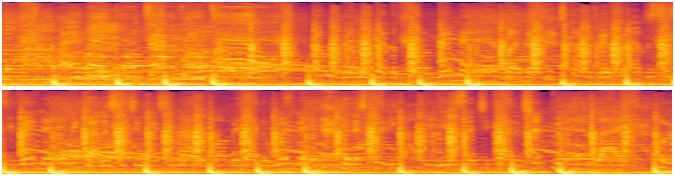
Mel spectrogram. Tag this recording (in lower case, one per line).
music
